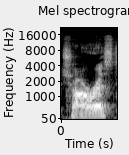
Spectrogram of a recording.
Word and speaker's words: Charest: It is French, and it should be pronounced pronounced Charest.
